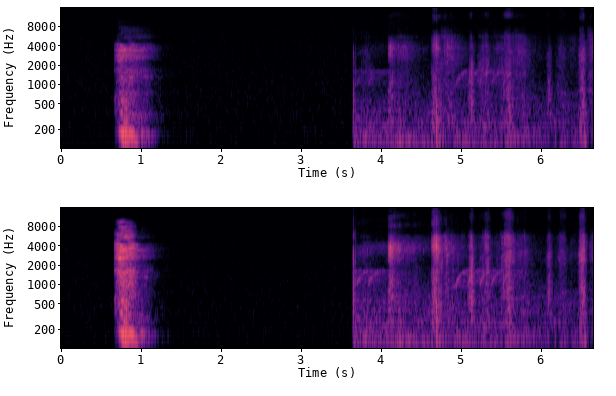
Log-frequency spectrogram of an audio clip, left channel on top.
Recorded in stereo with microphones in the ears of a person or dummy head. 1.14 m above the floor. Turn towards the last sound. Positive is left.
turn(degrees=-35)  # may be behind; listen again after turning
